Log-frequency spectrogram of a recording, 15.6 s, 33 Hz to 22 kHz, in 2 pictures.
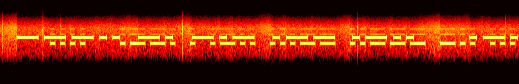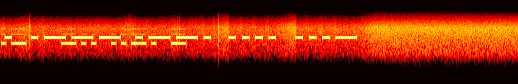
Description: Morse code, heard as two keyed tones, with static crashes. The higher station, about 12 wpm, 1210 Hz: 8NKWL LJPHV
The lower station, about 16 wpm, 780 Hz: H PEL32D4 DFT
